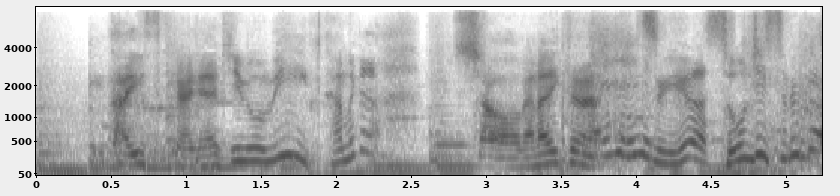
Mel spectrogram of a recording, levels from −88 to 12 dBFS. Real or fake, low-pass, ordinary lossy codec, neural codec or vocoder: fake; 7.2 kHz; AAC, 32 kbps; codec, 16 kHz, 1 kbps, X-Codec, HuBERT features, trained on balanced general audio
